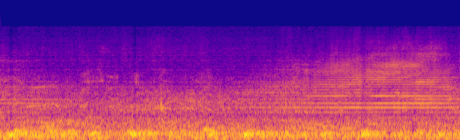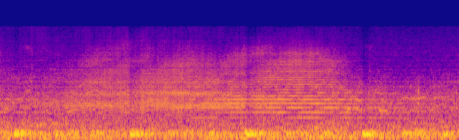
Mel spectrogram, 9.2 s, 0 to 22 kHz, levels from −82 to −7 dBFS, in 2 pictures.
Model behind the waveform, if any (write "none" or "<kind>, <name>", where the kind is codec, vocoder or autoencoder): autoencoder, DAC-VAE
